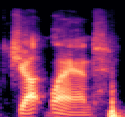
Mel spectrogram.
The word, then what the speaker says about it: Jutland: Oh, Jutland. You're making the J's silent too.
